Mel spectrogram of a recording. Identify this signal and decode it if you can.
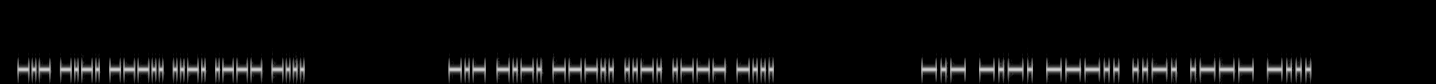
Morse code, heard as a keyed tone, about 31 wpm, 700 Hz. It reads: KC8FJB KC8FJB KC8FJB
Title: Speed Racing - USA 2x3 Call Signs 25wpm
